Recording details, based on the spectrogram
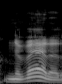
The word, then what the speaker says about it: Nevada: Nevada, that is how you say it.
